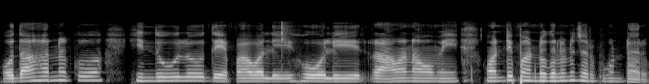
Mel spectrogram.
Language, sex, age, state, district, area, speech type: Telugu, male, 18-30, Andhra Pradesh, Eluru, rural, spontaneous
